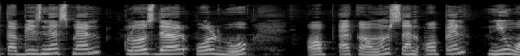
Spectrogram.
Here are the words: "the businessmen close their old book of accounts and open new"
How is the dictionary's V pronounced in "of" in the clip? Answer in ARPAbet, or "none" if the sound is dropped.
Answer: B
